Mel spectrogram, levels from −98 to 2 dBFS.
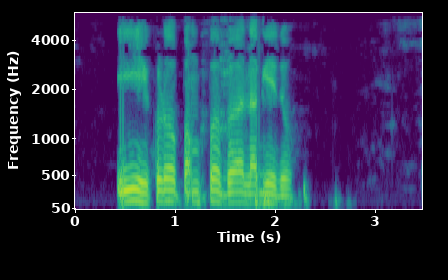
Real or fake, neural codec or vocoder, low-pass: real; none; 5.4 kHz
